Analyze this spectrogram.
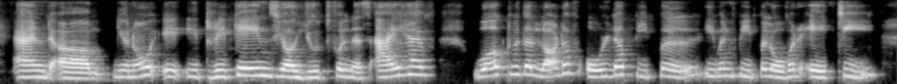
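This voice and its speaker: A woman with an unremarkable speaking voice talks at medium pitch and a fairly slow pace, with ordinary pitch variation and a quiet background. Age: 60s. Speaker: wellness expert. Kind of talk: presentation.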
